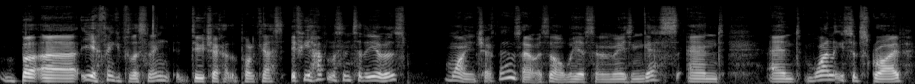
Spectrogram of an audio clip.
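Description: A man's voice: fairly high pitch, expressive, brisk, a bit bright, no room sound. A hungover, sleepy man hosting a podcast in casual chat, hesitant, rambling and self-deprecating. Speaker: podcast host.

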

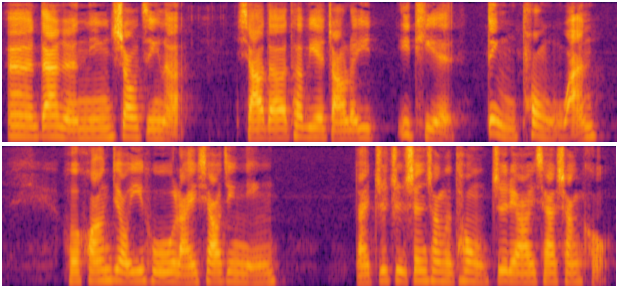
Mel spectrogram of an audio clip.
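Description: A woman voicing a male jailer who flatters and wheedles a prisoner. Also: medium pitch, unhurried, natural voice. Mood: fawning.

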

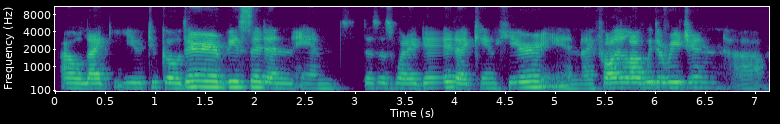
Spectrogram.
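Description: A woman's voice: mid-range voice, a bit bright, poor audio. Hesitant woman from Argentina. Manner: hesitant, many ums and restarts. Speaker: winemaker guest. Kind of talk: interview answers.

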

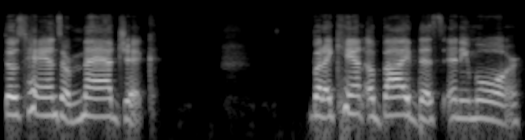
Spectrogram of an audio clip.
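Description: A woman's voice: a little high, steady tone, takes it slowly, fairly bright tone, no echo. Woman doing a wounded, earnest business partner. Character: heartbroken male balloon-business partner. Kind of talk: improv comedy.

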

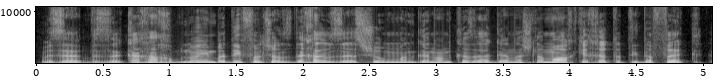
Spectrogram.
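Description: A man's voice: lowish voice, expressive, a little mellow, no echo. A man co-hosting a podcast, musing in loose, rambling explanations. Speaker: podcast co-host. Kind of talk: casual chat.

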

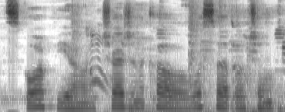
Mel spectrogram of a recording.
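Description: A woman's voice: on the low side, steady tone, moderate pace, dark tone. A woman co-hosting a hip-hop show, upbeat and teasing in casual chat. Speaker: co-host.

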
